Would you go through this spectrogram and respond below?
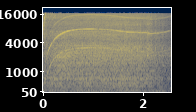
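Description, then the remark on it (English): A dentist's drill spins up quickly, then holds a steady, piercing high-pitched whine for a couple of seconds, with no voices. “The pain, the scraping, the drill.”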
